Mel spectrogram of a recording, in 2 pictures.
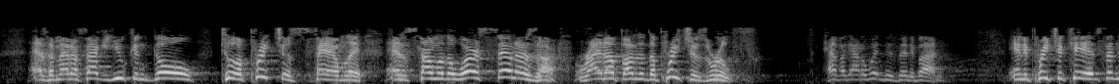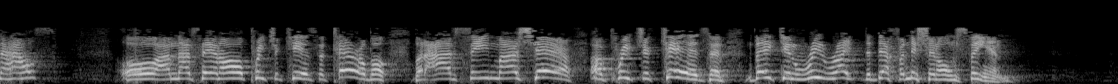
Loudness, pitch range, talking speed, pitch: -19 LUFS, 230-285 Hz, 165 wpm, 255 Hz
